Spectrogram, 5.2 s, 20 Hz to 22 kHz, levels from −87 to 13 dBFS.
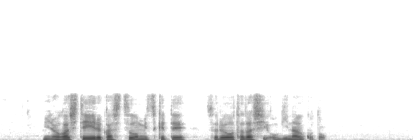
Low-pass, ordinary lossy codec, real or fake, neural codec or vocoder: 7.2 kHz; MP3, 64 kbps; real; none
